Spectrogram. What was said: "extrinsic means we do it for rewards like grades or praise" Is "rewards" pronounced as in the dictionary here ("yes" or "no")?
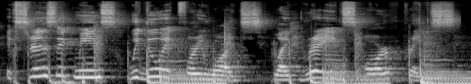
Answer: no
